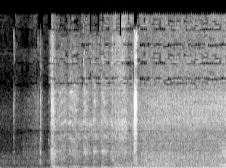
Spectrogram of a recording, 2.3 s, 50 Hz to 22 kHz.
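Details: 2010 Mercedes E550 Cabriolet (C207) starts after its weak, clicking electronic steering lock was freed by striking it with a crowbar: a quiet moment, brief crank, then it catches into a deep, steady idle; normal start.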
